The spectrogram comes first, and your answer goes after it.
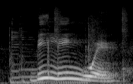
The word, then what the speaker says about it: bilingüe: En español existe la posibilidad de que esta U sí se pronuncia. Gue, gui. ¿Cómo se llama la persona que habla 2 lenguas? Bilingüe.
